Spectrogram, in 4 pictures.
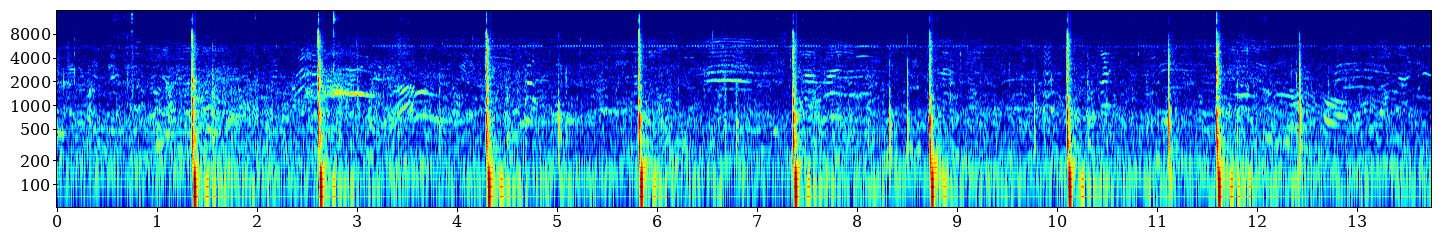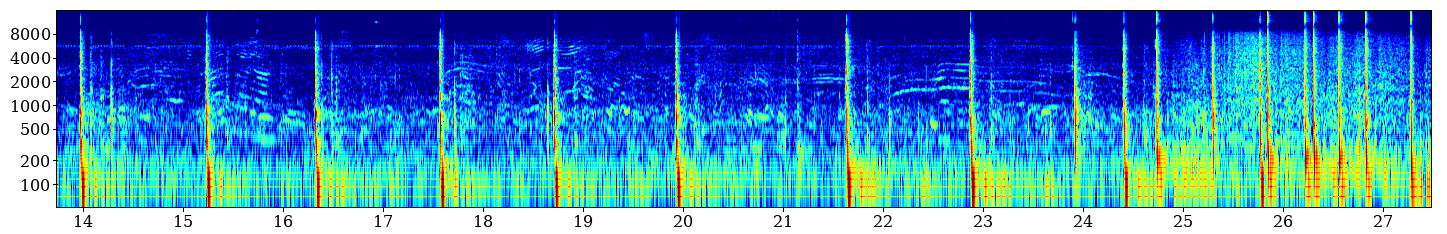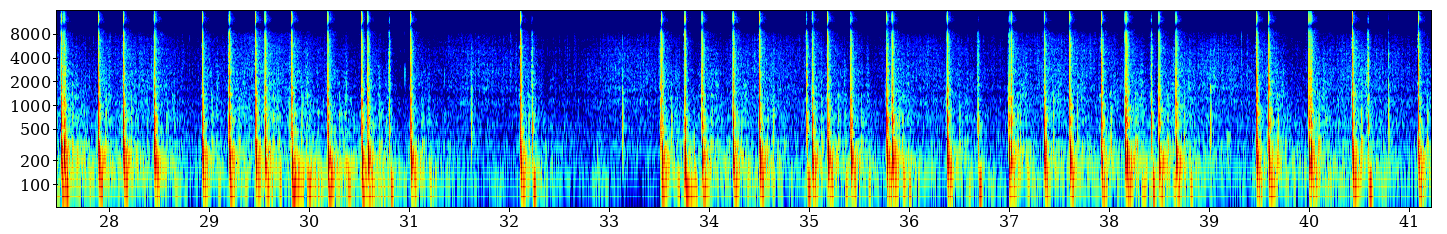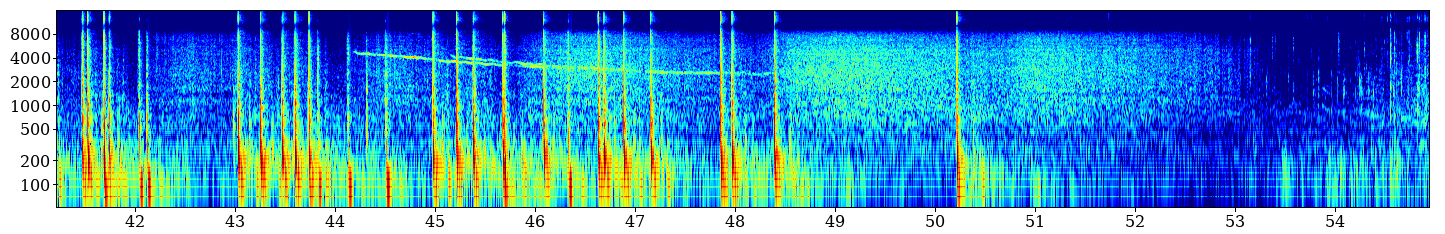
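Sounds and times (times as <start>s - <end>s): fireworks bangs and crackles: 0.0s - 54.9s
hiss: 5.8s - 53.0s
falling whistle: 44.2s - 48.6s.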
